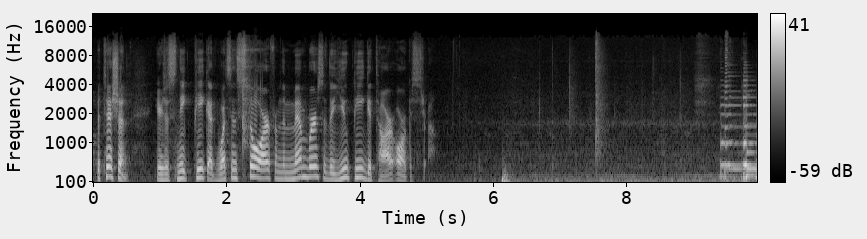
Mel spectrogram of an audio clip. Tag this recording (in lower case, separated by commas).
musical instrument, strum, guitar, music, plucked string instrument, acoustic guitar, speech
